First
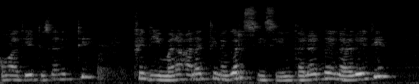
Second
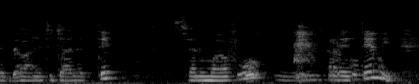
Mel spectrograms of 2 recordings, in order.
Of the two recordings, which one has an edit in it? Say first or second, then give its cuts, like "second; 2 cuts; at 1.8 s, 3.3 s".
second; 1 cut; at 3.1 s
